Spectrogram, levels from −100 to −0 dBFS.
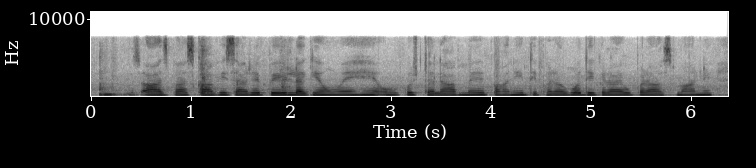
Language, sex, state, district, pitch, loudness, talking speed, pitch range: Hindi, female, Bihar, Jamui, 235 Hz, -17 LUFS, 205 wpm, 225-240 Hz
